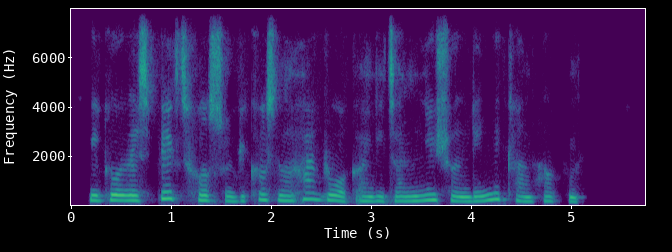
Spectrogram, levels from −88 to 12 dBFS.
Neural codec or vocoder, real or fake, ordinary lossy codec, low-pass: codec, 16 kHz, 1 kbps, FreqCodec, larger model; fake; Opus, 16 kbps; 7.2 kHz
